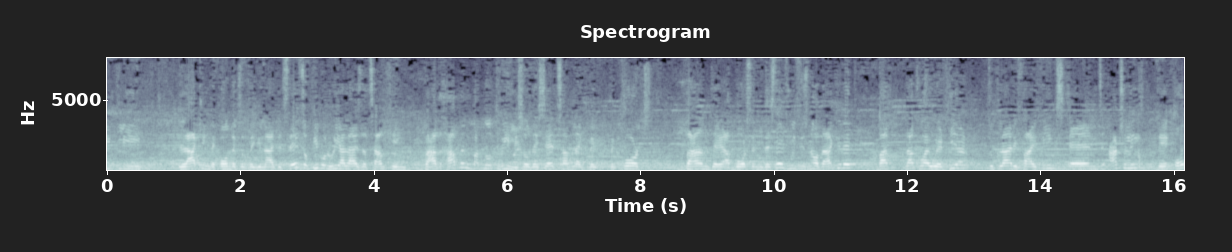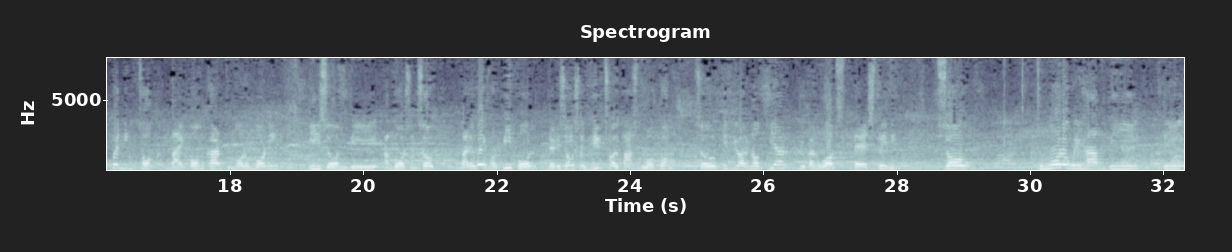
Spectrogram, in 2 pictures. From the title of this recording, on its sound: Live From OCON 2022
